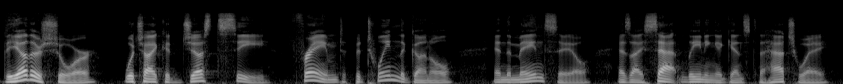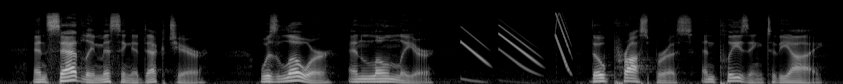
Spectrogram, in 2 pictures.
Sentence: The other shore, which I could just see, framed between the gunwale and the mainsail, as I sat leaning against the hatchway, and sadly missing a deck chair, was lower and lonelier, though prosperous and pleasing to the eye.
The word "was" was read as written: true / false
true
